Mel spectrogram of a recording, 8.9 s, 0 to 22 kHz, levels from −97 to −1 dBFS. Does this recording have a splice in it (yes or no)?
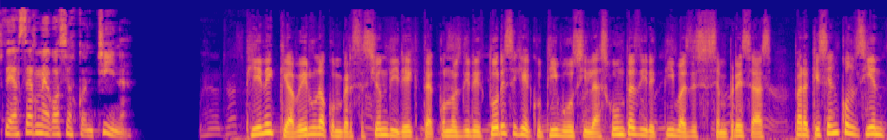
no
